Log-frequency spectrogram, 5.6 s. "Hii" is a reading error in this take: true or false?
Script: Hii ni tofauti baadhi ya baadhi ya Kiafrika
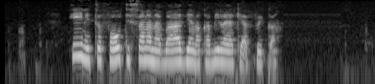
false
